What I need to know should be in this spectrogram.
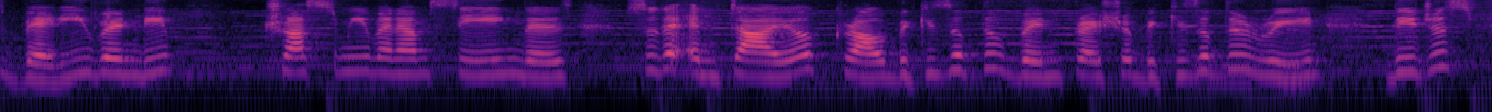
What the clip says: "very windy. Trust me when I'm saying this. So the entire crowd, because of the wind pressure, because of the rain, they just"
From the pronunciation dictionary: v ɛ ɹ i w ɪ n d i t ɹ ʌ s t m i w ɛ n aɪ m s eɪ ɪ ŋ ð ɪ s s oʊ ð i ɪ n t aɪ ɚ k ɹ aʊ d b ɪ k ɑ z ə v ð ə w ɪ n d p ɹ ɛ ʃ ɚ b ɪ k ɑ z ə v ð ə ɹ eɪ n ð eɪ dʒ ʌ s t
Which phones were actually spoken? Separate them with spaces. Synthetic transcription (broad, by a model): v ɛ ɹ i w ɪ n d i t ɹ ʌ s t m i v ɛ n aɪ m s eɪ ɪ ŋ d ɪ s s oʊ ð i ɪ n t aɪ ɚ k ɹ aʊ d b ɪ k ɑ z ə v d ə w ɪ n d p ɹ ɛ ʃ ɚ b ɪ k ɑ z ə v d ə ɹ eɪ n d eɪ dʒ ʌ s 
